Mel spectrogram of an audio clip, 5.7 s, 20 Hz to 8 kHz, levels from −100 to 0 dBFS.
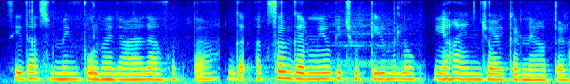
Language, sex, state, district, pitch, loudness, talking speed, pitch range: Hindi, female, Uttar Pradesh, Varanasi, 205 Hz, -28 LUFS, 200 wpm, 195-215 Hz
